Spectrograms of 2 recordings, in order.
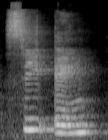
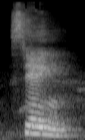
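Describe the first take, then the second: First: A tiny break separates the two vowels. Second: The two vowels merge into one syllable. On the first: The speaker calls it right. "ele tem uma micropausa aqui" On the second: The speaker calls it wrong. "virar uma coisa só"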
